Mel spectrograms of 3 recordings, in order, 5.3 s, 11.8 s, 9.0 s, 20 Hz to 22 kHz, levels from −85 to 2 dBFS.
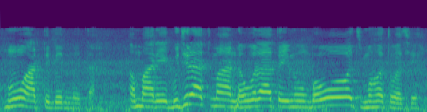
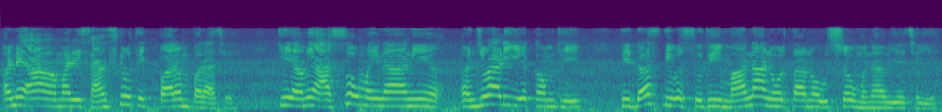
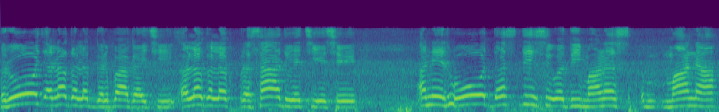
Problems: constant background noise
